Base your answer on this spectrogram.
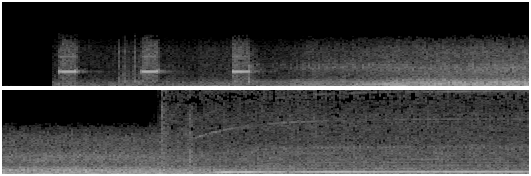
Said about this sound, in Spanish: Bueno, aquí estamos con el microondas y los electrodomésticos a tope.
